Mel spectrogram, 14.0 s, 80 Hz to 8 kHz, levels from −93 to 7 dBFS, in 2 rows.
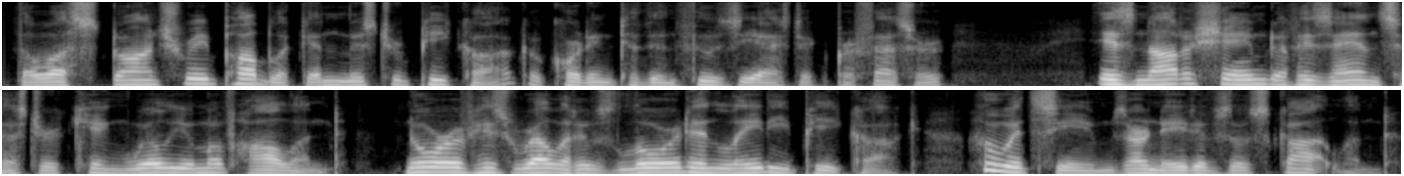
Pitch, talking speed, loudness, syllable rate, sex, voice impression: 130 Hz, 155 wpm, -18 LUFS, 5.0 syllables/s, male, masculine, slightly old, thick, tensed, powerful, slightly muffled, slightly halting, slightly raspy, calm, mature, friendly, reassuring, wild, lively, slightly kind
